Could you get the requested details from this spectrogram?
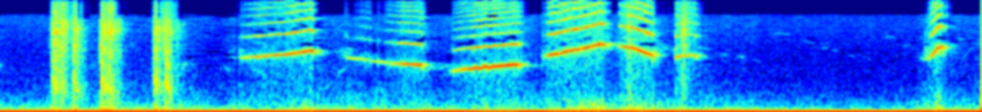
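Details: Song of a white-rumped shama for other birds to learn. Three dry clicks, then a series of clear sustained whistles, some rising, some falling, followed by a final short upward whistle.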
